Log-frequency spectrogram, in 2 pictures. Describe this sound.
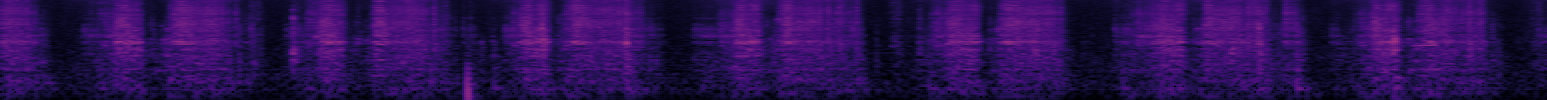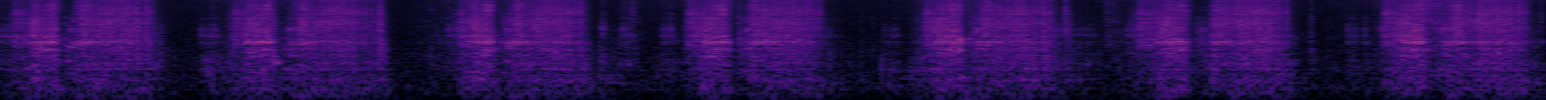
Bed Creak Slow
The sound of the bed springs creaking as I rocked back and forth. Could be used for music tracks or video where bed springs creaking would be appropriate. Possibly sounds like sex?
This is a slow rhythm.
